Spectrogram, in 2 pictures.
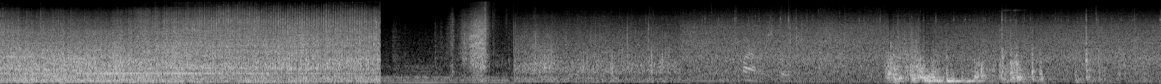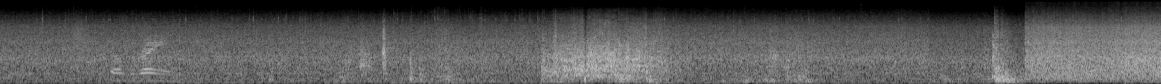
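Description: A heavy thunderstorm in Alabama: loud, dense rain drums steadily throughout, broken by several rumbling thunder rolls and cracks.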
